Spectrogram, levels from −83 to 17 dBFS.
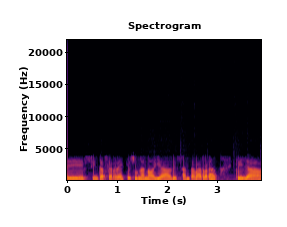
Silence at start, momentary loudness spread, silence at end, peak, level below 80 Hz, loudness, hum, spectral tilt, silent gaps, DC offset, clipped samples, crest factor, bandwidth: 0 s; 5 LU; 0 s; -4 dBFS; -62 dBFS; -18 LUFS; none; -8 dB/octave; none; under 0.1%; under 0.1%; 14 dB; 3.9 kHz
